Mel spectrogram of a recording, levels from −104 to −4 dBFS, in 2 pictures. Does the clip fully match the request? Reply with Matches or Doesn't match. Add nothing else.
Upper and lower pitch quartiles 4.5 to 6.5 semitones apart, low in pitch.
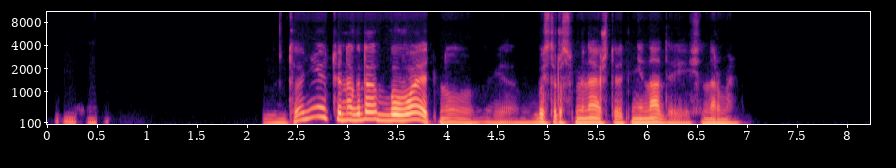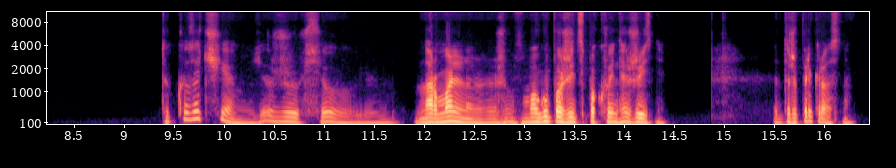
Matches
